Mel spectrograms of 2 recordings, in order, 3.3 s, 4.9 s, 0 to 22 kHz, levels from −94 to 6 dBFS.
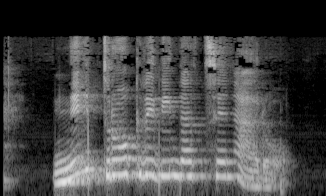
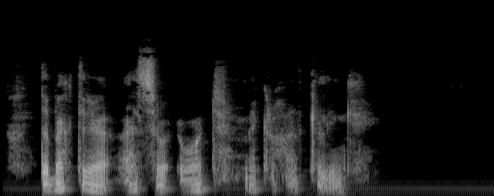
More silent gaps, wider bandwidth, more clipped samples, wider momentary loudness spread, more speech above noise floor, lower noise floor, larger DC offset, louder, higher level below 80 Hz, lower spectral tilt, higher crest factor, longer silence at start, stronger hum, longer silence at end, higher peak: neither; first, 11.5 kHz vs 7.6 kHz; neither; about the same, 13 LU vs 12 LU; second, 25 dB vs 44 dB; second, -40 dBFS vs -79 dBFS; neither; first, -16 LUFS vs -35 LUFS; about the same, -56 dBFS vs -54 dBFS; about the same, -3.5 dB/octave vs -4.5 dB/octave; second, 16 dB vs 22 dB; about the same, 0.05 s vs 0.1 s; second, none vs 50 Hz at -60 dBFS; second, 0.4 s vs 1.3 s; first, 0 dBFS vs -14 dBFS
